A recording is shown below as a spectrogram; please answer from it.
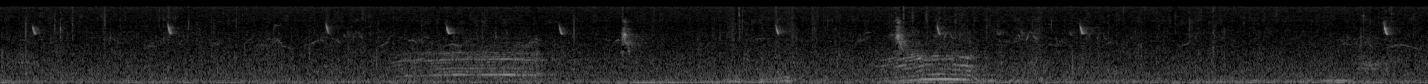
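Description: A bull gives two deep, drawn-out moos, the second rising then falling in pitch.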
